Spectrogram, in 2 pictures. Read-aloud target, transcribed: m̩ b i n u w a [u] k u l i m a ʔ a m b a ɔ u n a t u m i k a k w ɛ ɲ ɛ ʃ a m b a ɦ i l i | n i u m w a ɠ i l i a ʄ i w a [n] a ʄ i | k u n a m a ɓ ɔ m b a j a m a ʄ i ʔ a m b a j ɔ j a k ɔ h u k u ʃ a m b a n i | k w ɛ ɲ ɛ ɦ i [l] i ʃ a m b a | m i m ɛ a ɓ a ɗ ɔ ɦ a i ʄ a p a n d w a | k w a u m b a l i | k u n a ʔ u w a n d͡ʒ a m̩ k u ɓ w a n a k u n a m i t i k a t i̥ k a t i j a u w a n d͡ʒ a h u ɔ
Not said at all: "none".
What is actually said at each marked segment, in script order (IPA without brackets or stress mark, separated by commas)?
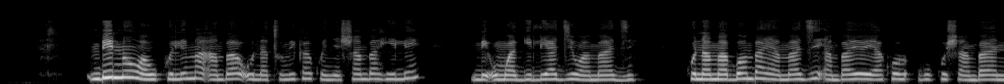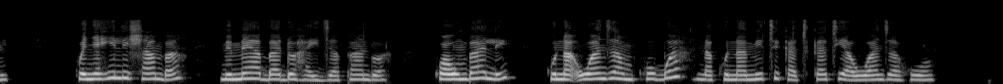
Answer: u, m, l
